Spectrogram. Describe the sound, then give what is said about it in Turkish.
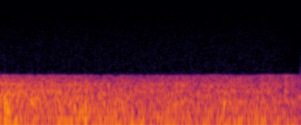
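An evening thunderstorm in Erzurum, with rain turned into a thundery downpour and lightning: a deep, muffled rumble rolls on steadily for a few seconds, loud and bassy with a dense rain wash underneath and no voices. “Erzurum'da akşam saatlerinde başlayan yağmur gök gürültülü sağanak yağmura dönüştü.”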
